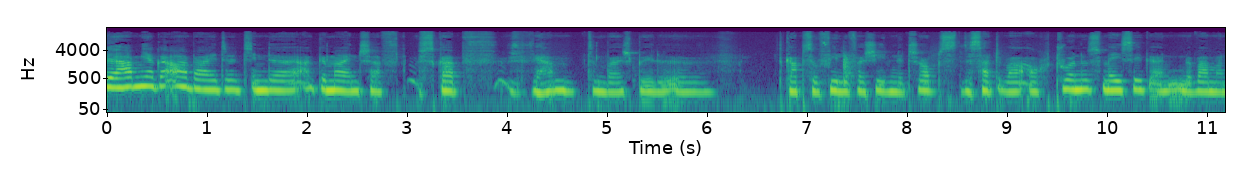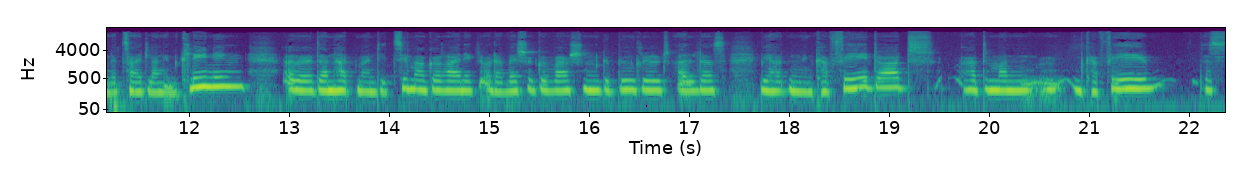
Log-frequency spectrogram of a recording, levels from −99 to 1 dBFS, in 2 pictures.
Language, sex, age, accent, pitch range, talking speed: German, female, 60-79, German, 205-245 Hz, 140 wpm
